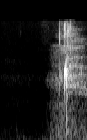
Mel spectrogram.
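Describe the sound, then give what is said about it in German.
A single short sneeze, a soft breathy burst that swells suddenly and trails off, fairly quiet, with no talking around it. “Gesundheit.”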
